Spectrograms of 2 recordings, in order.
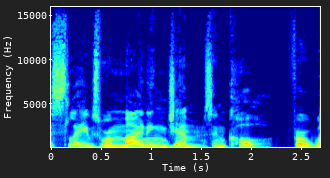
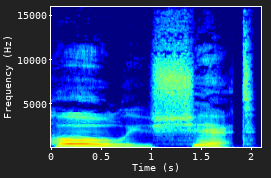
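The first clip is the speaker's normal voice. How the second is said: very slow, dragged-out drone; droning; 4 semitones higher, 3 dB louder, much slower than usual. A narrator's reading. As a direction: let it sag out bored. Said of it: "Trinity droned".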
